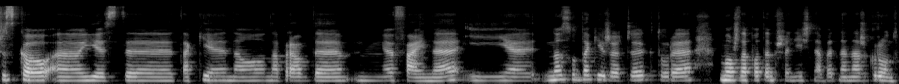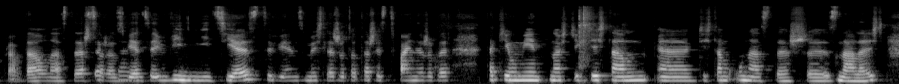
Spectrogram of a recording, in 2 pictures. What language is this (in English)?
Polish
